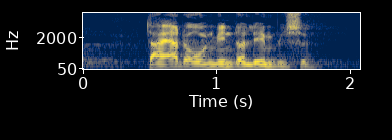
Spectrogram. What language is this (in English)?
Danish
